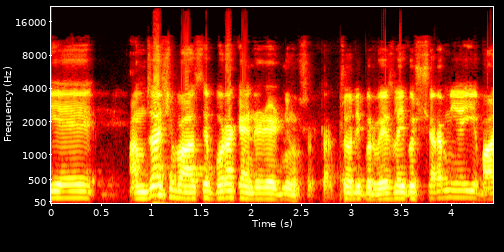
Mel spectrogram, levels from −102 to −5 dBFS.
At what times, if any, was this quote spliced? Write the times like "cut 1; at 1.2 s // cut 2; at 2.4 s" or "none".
cut 1; at 2.9 s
